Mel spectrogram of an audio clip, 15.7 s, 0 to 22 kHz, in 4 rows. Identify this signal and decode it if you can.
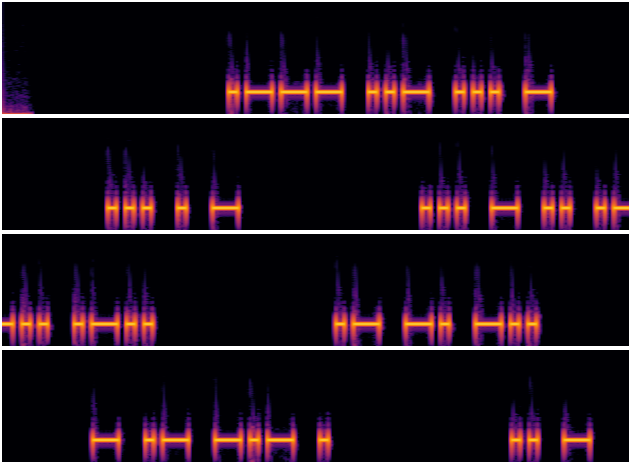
Morse code, heard as a keyed tone, about 22 wpm, 700 Hz. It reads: JUST SET STILL AND TAKE IT
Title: 3x Word-Spacing - Sentences from Top 300 Words - 22wpm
